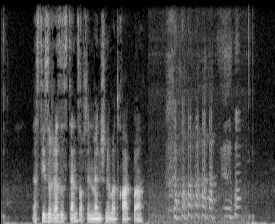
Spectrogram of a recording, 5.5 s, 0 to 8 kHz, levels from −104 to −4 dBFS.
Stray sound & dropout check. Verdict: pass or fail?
fail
